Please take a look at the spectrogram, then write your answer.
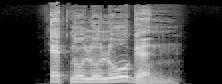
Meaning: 1. genitive singular of Ethnologe 2. plural of Ethnologe
- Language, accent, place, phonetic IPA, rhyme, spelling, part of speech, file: German, Germany, Berlin, [ɛtnoˈloːɡn̩], -oːɡn̩, Ethnologen, noun, De-Ethnologen.ogg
